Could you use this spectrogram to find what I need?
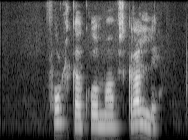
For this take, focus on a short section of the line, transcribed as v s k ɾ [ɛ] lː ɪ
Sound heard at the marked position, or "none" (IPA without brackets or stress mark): a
